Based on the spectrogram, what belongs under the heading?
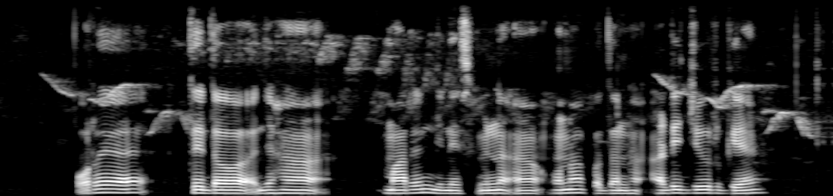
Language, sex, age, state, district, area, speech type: Santali, male, 18-30, Jharkhand, East Singhbhum, rural, spontaneous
